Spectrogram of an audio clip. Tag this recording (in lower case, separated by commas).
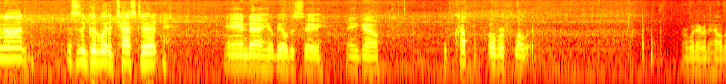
water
